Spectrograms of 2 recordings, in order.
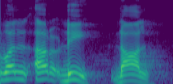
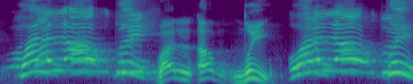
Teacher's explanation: ایسا محسوس ہوتا ہے جیسے دال کو ہلکا سا موٹا پڑھا جا رہا ہے · Shown in: second take · ٹھیک ہے مگر دال کے مخرج سے نہیں ہوتا اس کا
